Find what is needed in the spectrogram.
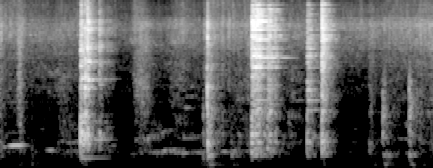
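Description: Metal spatula clanking and scraping against a tawa while a paratha is turned and pressed, a few sharp clanks with the loudest a little past halfway, over a faint sizzle of the cooking bread.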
